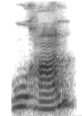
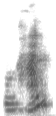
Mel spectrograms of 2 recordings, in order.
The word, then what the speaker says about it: Wuhan: Now, an interesting study that is currently happening in Wuhan, that's how I pronounce it, Wuhan.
